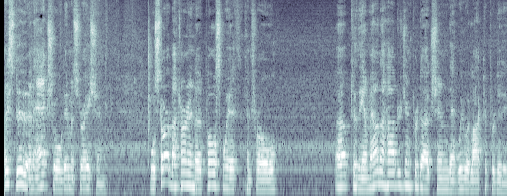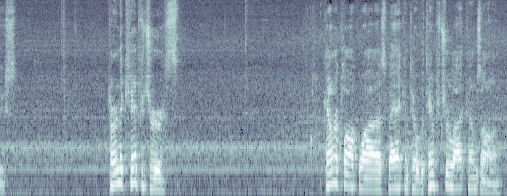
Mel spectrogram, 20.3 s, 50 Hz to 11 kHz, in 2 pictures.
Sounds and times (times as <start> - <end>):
Speech: 0.1 - 2.2, 3.0 - 5.6, 6.7 - 10.5, 12.3 - 13.8, 16.6 - 20.2.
